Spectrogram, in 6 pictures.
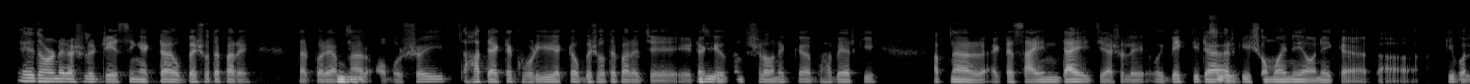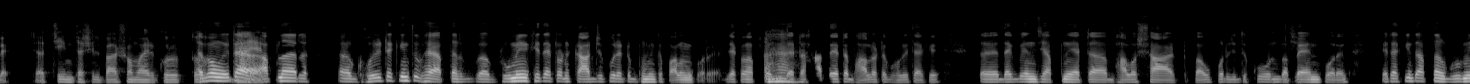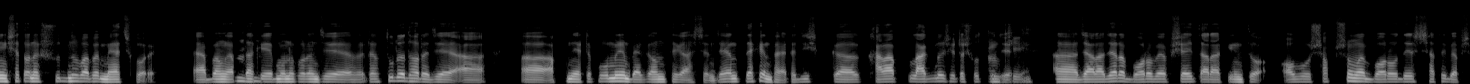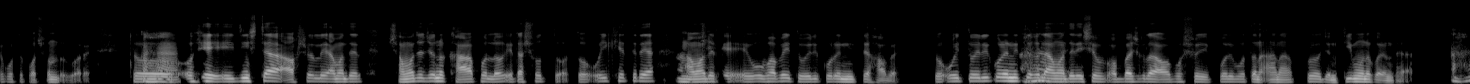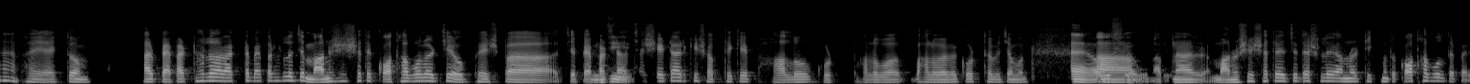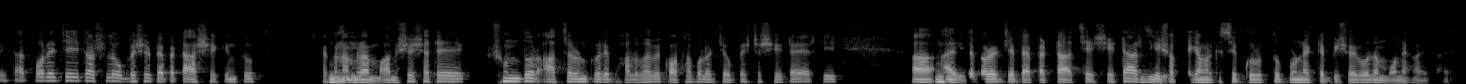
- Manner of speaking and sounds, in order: other background noise
- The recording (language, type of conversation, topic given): Bengali, unstructured, নিজেকে উন্নত করতে কোন কোন অভ্যাস তোমাকে সাহায্য করে?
